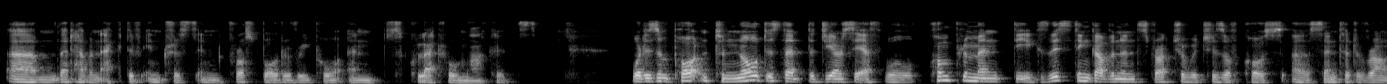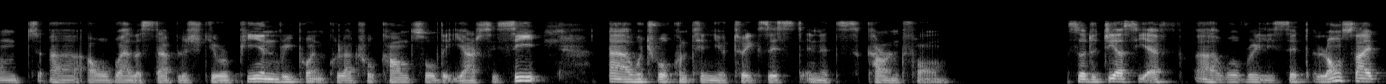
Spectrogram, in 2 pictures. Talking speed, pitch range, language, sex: 135 wpm, 100-130 Hz, English, male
